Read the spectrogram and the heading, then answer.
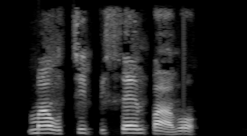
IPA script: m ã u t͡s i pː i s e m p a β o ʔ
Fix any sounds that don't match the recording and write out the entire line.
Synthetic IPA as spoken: m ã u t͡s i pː i s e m p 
